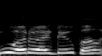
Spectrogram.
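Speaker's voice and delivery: very high-pitched sobbing, pleading voice. Retelling a film scene where a character sits sobbing: imitating someone sobbing. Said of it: "when she's sitting there sobbing, going".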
